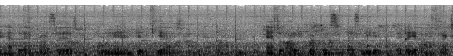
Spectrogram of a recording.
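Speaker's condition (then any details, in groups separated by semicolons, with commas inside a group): No condition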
